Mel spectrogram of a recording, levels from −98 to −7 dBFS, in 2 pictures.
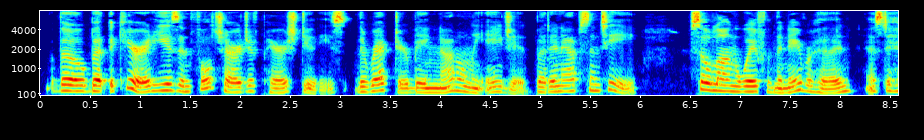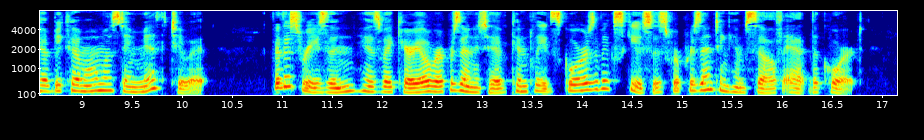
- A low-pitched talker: No, medium, 185 Hz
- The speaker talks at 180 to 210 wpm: Yes, average, 185 wpm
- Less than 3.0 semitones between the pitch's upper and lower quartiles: No, average, 4.8 semitones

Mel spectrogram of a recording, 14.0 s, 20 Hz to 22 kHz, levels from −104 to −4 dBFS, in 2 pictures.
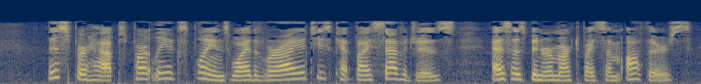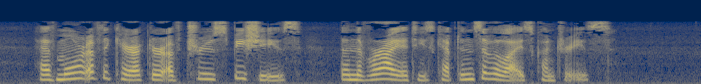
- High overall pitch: Yes, high, 235 Hz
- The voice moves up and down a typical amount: Yes, average, 3.7 semitones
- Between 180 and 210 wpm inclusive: No, slow, 135 wpm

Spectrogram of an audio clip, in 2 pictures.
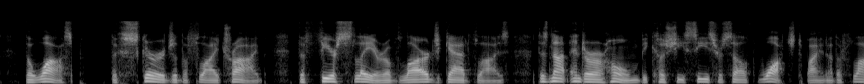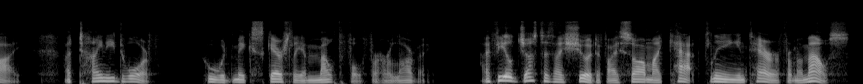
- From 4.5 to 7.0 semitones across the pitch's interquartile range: Yes, wide, 5.4 semitones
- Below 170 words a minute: No, average, 200 wpm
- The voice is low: Yes, low, 110 Hz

